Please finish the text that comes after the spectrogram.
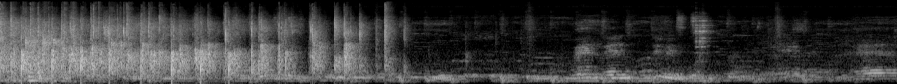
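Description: A crowd at a book launch claps in a dense burst of applause that thins after a few seconds, leaving scattered claps under murmuring and a voice.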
